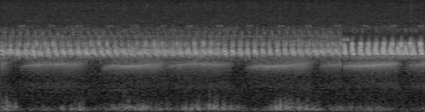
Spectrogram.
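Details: Great Plains toad calling with a long, loud, unbroken metallic trill of rapid pulses at a high pitch. A quieter, lower droning tone pulses on and off about once a second beneath it, with faint low rumbles in the background.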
